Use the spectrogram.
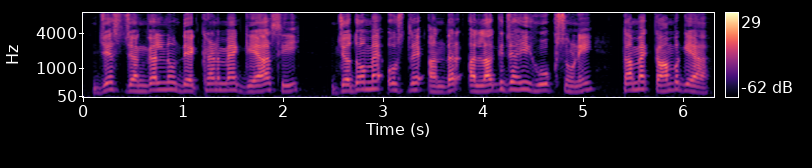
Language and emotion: Punjabi, fearful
